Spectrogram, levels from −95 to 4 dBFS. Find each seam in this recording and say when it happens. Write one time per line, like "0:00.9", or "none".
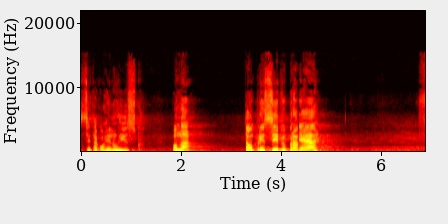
0:03.5
0:04.4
